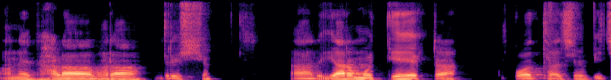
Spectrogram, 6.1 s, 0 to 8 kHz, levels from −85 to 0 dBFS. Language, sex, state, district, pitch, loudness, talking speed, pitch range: Bengali, male, West Bengal, Jalpaiguri, 115 Hz, -18 LUFS, 115 wpm, 110-135 Hz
